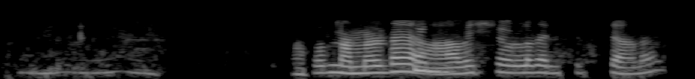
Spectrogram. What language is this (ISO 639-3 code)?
mal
